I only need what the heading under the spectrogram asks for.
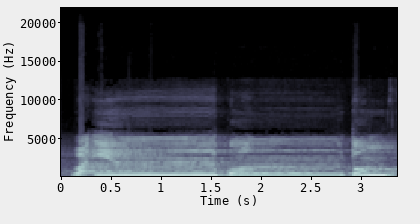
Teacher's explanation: زبان کی جڑ کا وہ حصہ جو منہ کی جانب آ رہا ہے، اوپر تالو سے لگتا ہے تو کاف ادا ہوتا ہے. تو یہاں پر ہم نے تالو پہ لگانا نہیں ہے.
